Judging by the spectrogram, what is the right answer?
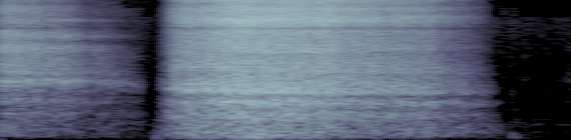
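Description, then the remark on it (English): Breathy panting from a woman on a beach, a short gasp followed by a longer heavy exhale, over a steady wash of ocean surf. No one speaks. “It does sell from Lady on the Beach panting over the SEC.”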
